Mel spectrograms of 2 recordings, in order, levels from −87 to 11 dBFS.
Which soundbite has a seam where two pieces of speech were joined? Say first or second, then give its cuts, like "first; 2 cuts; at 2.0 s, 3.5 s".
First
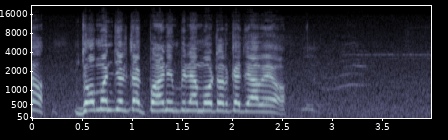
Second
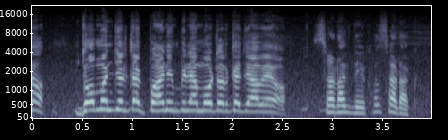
second; 1 cut; at 2.7 s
